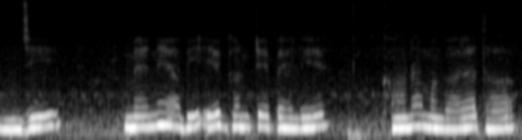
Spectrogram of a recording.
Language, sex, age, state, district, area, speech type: Urdu, male, 30-45, Uttar Pradesh, Gautam Buddha Nagar, urban, spontaneous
